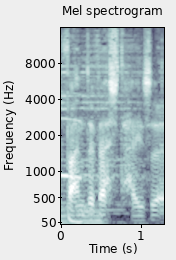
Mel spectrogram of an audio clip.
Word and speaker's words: Van Der Westhuysen: Welcome to Hollyrood Park on a very, very sunny and hot day, and I'm here with Hannah Van Der Westhuysen. Stunning pronunciation.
